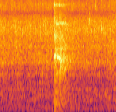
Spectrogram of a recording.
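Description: Ghanaian taro leaf (kontomire) stew frying in a pot, a constant close hiss of sizzling with a single brief scrape of stirring midway.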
